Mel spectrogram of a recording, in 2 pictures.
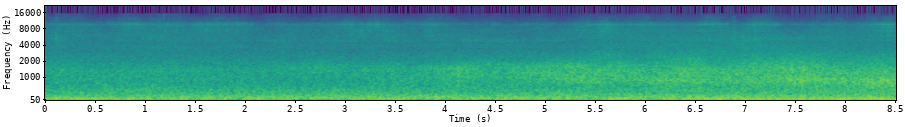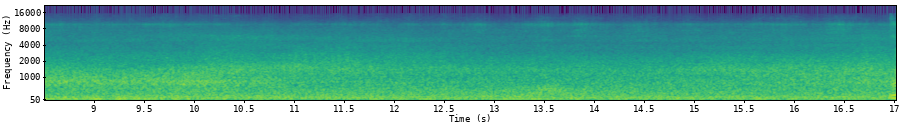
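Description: An airliner lands at LAX airport, a steady, distant jet roar that swells through the middle and then eases, with faint road traffic beneath and no talking.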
